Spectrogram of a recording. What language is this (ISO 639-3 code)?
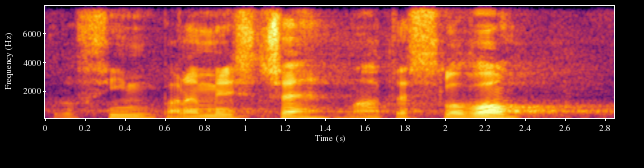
ces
